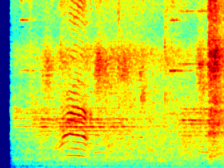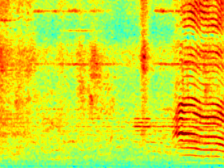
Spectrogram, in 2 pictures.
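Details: Domestic cat meowing: two clear, drawn-out meows, one near the start and one at the end, each with a bending, slightly falling pitch over a steady background hiss.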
